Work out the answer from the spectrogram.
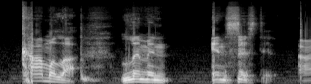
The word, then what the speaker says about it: Kamala: up with reasons why I wouldn't vote for kamla lemon disrupted the answer to correct the man's pronunciation of the vice president's name Kamala right which you know you know if you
